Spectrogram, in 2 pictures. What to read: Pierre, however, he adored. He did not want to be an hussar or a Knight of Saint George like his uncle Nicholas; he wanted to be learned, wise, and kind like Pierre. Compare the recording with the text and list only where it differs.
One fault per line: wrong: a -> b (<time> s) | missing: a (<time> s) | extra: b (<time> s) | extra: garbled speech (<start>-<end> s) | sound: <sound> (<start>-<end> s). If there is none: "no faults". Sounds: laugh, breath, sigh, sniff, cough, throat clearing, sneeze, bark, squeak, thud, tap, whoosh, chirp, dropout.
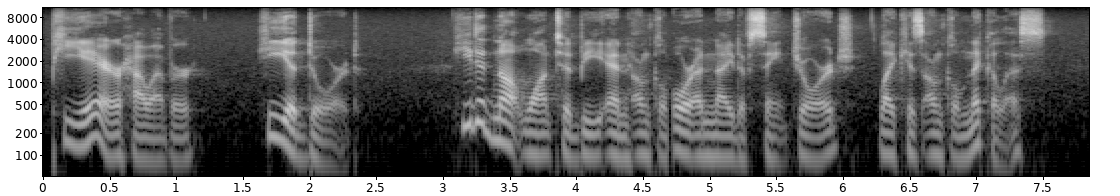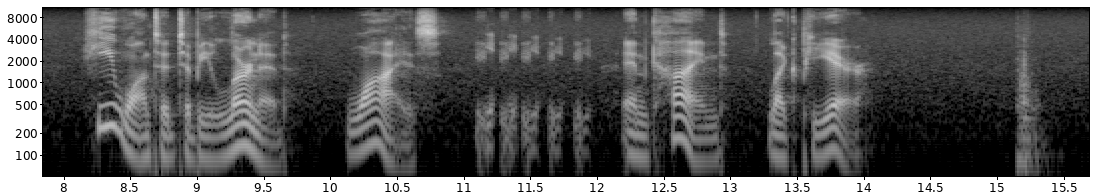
wrong: hussar -> uncle (4.4 s)
sound: laugh (11.1-12.0 s)
sound: thud (15.1-15.5 s)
